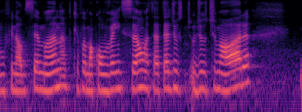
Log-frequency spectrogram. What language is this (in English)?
Portuguese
